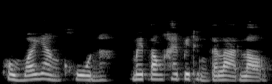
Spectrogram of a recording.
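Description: A woman's voice: on the high side, steady tone, fast talker, lo-fi sound, natural voice. Storybook: woman doing a mocking young male boss, dry and teasing.

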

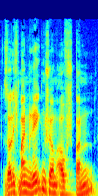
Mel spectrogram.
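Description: A man voicing a cheerful, eager young boy in an audiobook, speaking in bright, keen bursts. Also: mid-range voice, expressive, fairly quick, gravelly, pitched above the performer's own voice. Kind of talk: audiobook character reading.

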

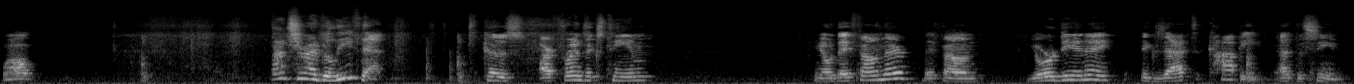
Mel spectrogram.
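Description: A man playing a tough cop interrogating a suspect, pressing and skeptical in a halting delivery. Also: high-pitched, animated, pushed and bright, full character voice. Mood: stern. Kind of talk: amateur acted interrogation scene. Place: small room, camera across the room. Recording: distant mic, noisy room.

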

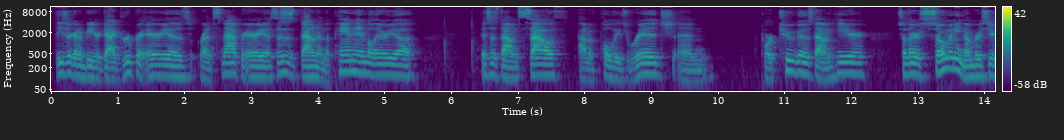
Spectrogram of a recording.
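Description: A young man hosts a fishing vlog, chatting in an upbeat way about his tackle, gear and favorite spots. He speaks at a measured pace with a medium-pitched voice, and the sound is clean studio quality with no echo. The setting shifts between an open boat on the sea and an indoor room.

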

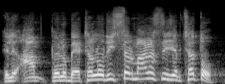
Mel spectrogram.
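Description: A man telling stand-up jokes in an animated way, laughing through his punchlines and dropping in English phrases. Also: sits high, quick pace. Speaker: comedian.

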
